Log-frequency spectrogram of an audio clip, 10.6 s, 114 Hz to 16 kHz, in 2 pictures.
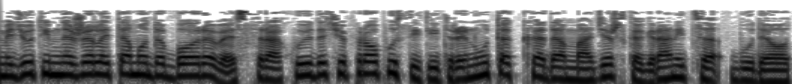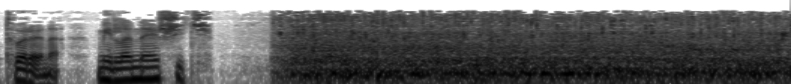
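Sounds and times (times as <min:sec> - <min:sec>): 
speech: 0:00.0 - 0:07.8
water pouring from an outdoor public tap: 0:07.0 - 0:10.5.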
